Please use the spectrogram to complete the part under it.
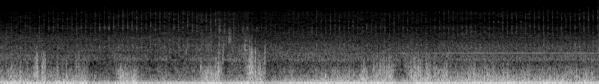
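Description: A motorbike engine hums as it rides along a road.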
